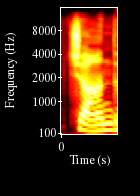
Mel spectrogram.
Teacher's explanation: जब आप चांद बोलते हैं तो आ की ध्वनि मुंह और नाक दोनों से एक साथ निकलती है। यह एक नासिक्य स्वर है।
